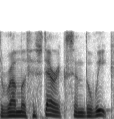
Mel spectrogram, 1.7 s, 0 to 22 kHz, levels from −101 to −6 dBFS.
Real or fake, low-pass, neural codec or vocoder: real; 7.2 kHz; none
